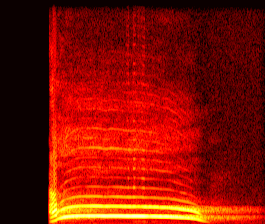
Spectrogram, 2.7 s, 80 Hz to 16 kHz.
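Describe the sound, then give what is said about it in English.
A single long, loud howl, holding a steady pitch for about a second and a half before dropping off and fading, with no other sounds around it. “It took just about 2 minutes after that howl, and I begin to hear the rustling leaves and the jingle of metal hitting plastic.”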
